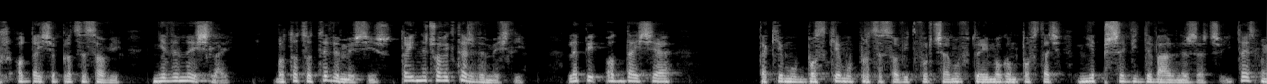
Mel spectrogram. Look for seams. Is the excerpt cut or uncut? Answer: cut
